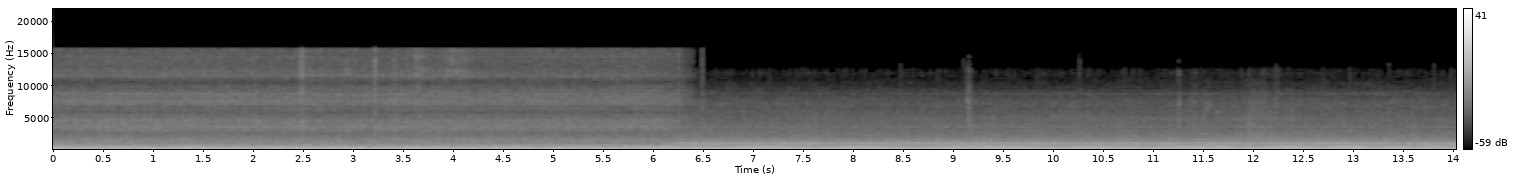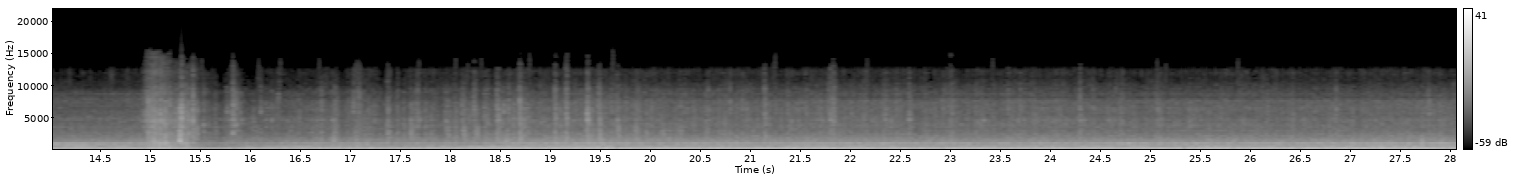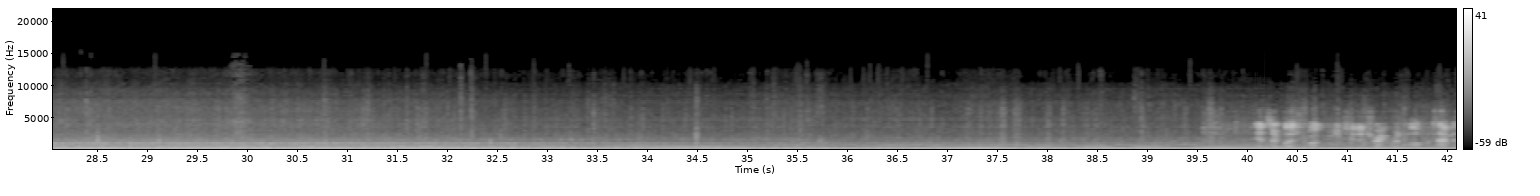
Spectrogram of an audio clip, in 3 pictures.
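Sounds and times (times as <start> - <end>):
airframe and wheels rumbling: 0.0 - 6.4, 14.8 - 21.4, 32.0 - 42.0
jet engines whining: 0.0 - 6.6, 36.0 - 42.0.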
